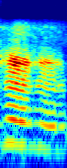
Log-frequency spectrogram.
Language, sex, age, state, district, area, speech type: Hindi, male, 30-45, Uttar Pradesh, Chandauli, rural, conversation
